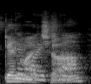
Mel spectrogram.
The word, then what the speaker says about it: Genmaicha: That's the, how do you pronounce it? It's Genmaicha, which is popcorn tea.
